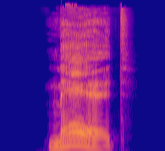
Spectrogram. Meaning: third-person singular present of mahlen
- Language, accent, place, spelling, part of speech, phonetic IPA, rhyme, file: German, Germany, Berlin, mählt, verb, [mɛːlt], -ɛːlt, De-mählt.ogg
